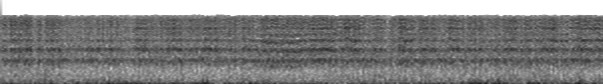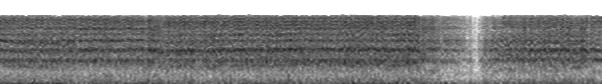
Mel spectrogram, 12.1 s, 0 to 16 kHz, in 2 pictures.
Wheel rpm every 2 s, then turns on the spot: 230, 230, 230, 220, 200, 120.
none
